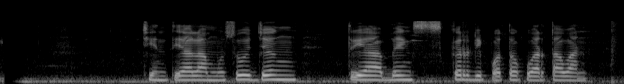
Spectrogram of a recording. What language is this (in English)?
Sundanese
